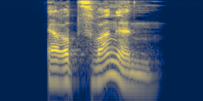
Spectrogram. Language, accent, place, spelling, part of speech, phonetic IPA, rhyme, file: German, Germany, Berlin, erzwangen, verb, [ɛɐ̯ˈt͡svaŋən], -aŋən, De-erzwangen.ogg
- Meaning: first/third-person plural preterite of erzwingen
